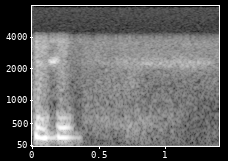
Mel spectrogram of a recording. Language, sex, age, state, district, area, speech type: Urdu, female, 30-45, Bihar, Darbhanga, urban, conversation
